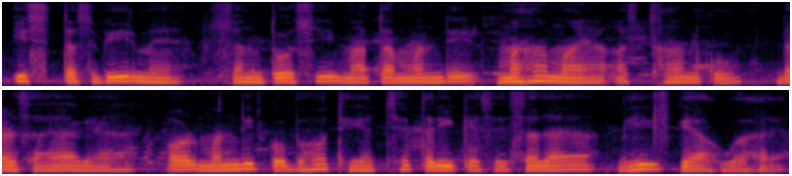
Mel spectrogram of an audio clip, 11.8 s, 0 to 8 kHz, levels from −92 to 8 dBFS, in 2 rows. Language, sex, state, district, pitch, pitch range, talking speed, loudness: Hindi, male, Bihar, Muzaffarpur, 155 Hz, 150-165 Hz, 120 wpm, -27 LUFS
